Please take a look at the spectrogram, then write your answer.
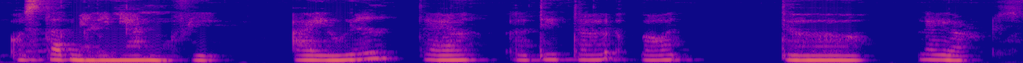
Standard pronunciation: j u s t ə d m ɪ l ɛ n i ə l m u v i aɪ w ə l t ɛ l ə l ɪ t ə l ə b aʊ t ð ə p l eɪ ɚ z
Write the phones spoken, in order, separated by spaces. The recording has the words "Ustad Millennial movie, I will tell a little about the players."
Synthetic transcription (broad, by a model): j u s t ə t m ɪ l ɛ n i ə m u f i aɪ w ə l t ɛ l ə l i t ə l ə b aʊ t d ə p l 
